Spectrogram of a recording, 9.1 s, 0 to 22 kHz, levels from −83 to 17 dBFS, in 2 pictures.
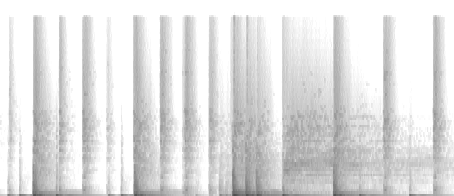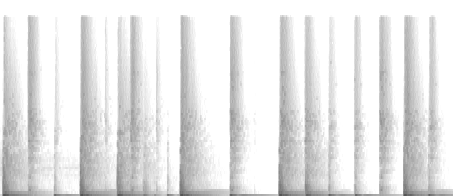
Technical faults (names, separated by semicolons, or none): Bluetooth LC3 compression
